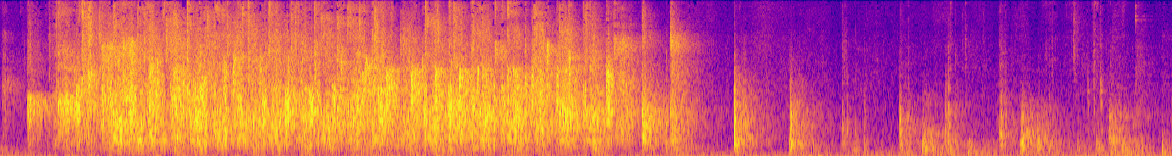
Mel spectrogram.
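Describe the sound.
An audience applauds to welcome four panel speakers, with dense, loud clapping for about six seconds that tapers to scattered claps, taps and thumps.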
